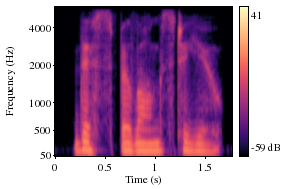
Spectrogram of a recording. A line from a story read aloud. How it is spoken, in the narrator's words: she said, her voice low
